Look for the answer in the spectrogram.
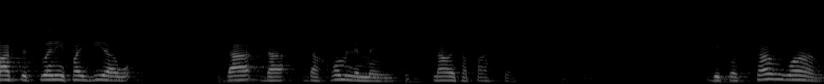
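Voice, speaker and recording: High-voiced Peruvian missionary preaching. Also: male voice. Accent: Peruvian Spanish. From Peru. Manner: impassioned, loud swings in volume. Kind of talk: sermon.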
